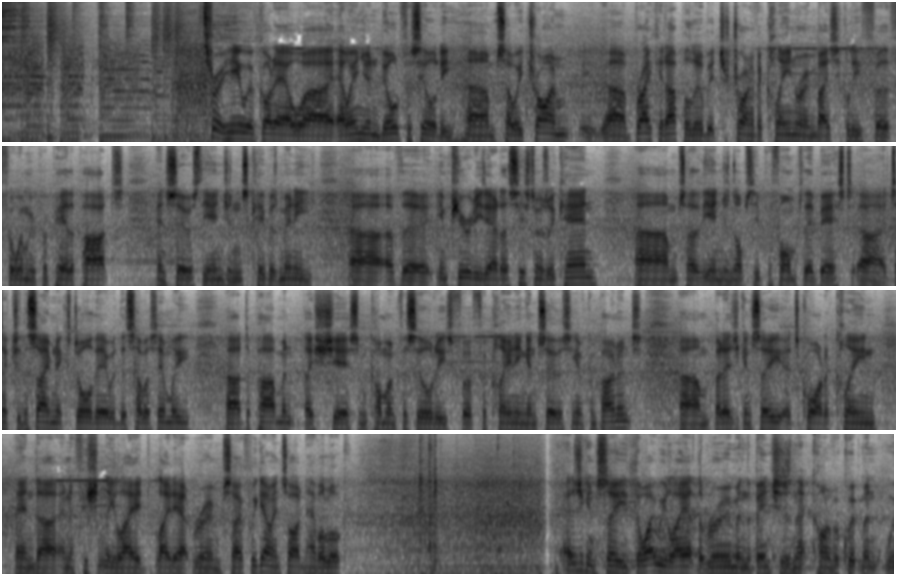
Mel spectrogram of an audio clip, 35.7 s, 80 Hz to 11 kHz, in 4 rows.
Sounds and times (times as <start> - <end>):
Speech: 2.0 - 30.3, 32.3 - 35.7.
